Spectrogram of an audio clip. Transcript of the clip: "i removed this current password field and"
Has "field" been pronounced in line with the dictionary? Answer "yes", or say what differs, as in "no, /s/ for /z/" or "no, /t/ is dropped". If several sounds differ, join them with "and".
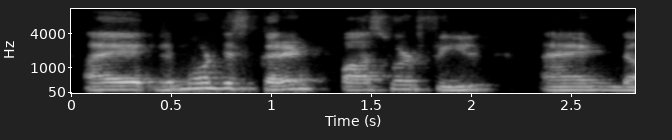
yes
